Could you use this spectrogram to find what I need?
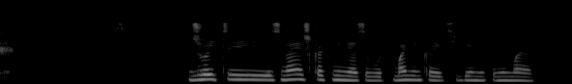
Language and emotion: Russian, neutral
